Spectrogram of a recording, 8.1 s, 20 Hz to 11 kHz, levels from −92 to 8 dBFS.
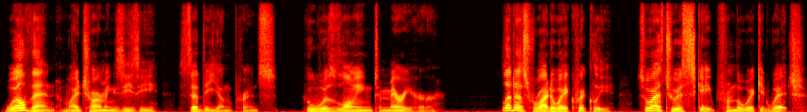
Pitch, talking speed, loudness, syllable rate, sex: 135 Hz, 210 wpm, -21 LUFS, 5.6 syllables/s, male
